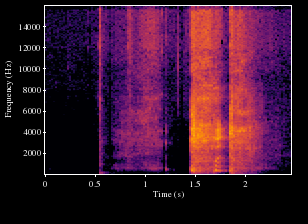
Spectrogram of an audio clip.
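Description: After a quiet breath in, an adult gives a short run of about three harsh, loose coughs, a cough from a common cold.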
